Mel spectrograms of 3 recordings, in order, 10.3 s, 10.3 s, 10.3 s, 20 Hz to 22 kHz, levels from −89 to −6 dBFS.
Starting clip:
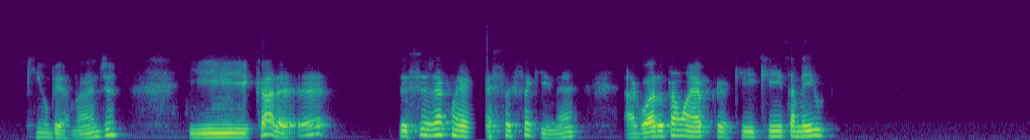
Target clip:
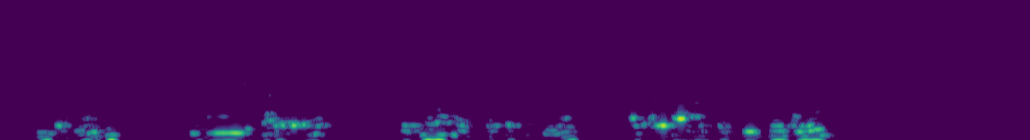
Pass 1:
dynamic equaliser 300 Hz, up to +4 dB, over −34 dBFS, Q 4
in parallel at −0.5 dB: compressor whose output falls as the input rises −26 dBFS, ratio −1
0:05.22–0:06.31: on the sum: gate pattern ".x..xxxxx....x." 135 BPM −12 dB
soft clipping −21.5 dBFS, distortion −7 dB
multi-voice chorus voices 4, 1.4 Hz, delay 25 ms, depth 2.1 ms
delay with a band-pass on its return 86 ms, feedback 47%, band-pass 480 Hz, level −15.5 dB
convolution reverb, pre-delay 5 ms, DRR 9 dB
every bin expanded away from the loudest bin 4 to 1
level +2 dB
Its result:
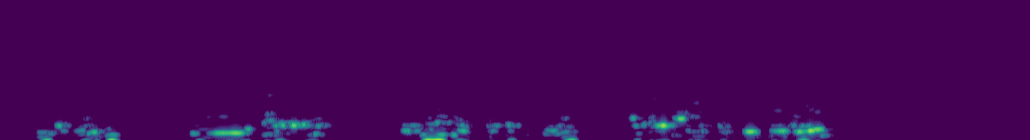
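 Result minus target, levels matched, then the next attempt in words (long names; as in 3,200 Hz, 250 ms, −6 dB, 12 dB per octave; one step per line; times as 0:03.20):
250 Hz band +7.5 dB
dynamic equaliser 660 Hz, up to +4 dB, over −34 dBFS, Q 4
in parallel at −0.5 dB: compressor whose output falls as the input rises −26 dBFS, ratio −1
0:05.22–0:06.31: on the sum: gate pattern ".x..xxxxx....x." 135 BPM −12 dB
soft clipping −21.5 dBFS, distortion −7 dB
multi-voice chorus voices 4, 1.4 Hz, delay 25 ms, depth 2.1 ms
delay with a band-pass on its return 86 ms, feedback 47%, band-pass 480 Hz, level −15.5 dB
convolution reverb, pre-delay 5 ms, DRR 9 dB
every bin expanded away from the loudest bin 4 to 1
level +2 dB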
